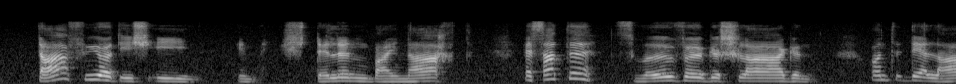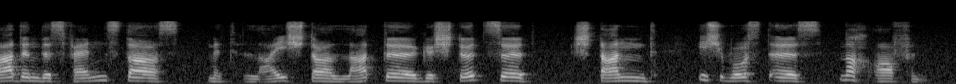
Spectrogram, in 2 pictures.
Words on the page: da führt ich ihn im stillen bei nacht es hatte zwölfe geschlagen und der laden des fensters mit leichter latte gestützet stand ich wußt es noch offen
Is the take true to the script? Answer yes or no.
yes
